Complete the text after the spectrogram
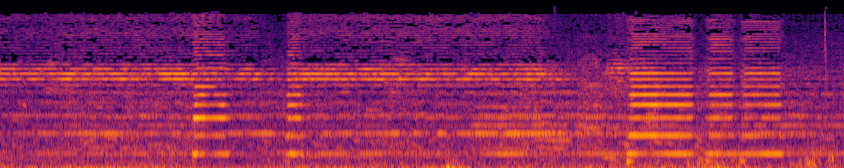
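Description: Car horns honk continuously over street traffic noise, several overlapping sustained blasts with a few sharper bursts, as a midday protest convoy of driving-school cars moves through the streets of Albacete.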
